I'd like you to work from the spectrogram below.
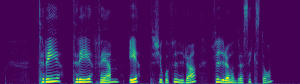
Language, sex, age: Swedish, female, 64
